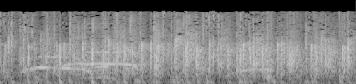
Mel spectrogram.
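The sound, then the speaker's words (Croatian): Studio audience applauding at the end of a show: dense, loud, continuous clapping that holds steady throughout. “I za sam kraj, dajte aplauz sami sebi, bili ste divna publika.”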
